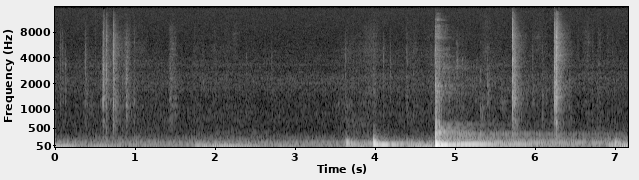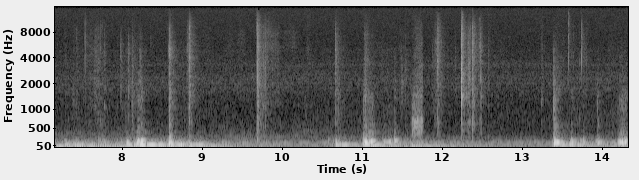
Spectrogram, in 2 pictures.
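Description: Plastic disc cases click and clack as they are handled.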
